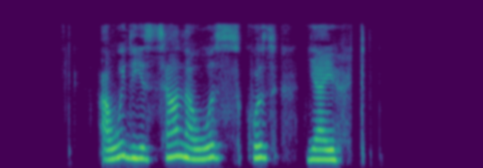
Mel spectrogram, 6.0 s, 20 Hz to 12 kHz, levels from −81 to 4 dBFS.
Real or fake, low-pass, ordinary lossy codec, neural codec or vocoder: fake; 7.2 kHz; AAC, 64 kbps; codec, 16 kHz, 2 kbps, X-Codec, WavLM features, trained on Multilingual LibriSpeech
